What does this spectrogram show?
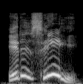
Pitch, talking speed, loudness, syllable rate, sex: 185 Hz, 215 wpm, -12 LUFS, 4.5 syllables/s, male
